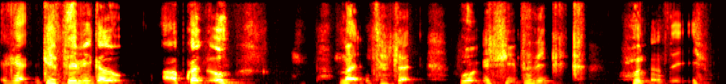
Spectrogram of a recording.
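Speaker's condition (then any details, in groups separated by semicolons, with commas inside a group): Cerebral palsy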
